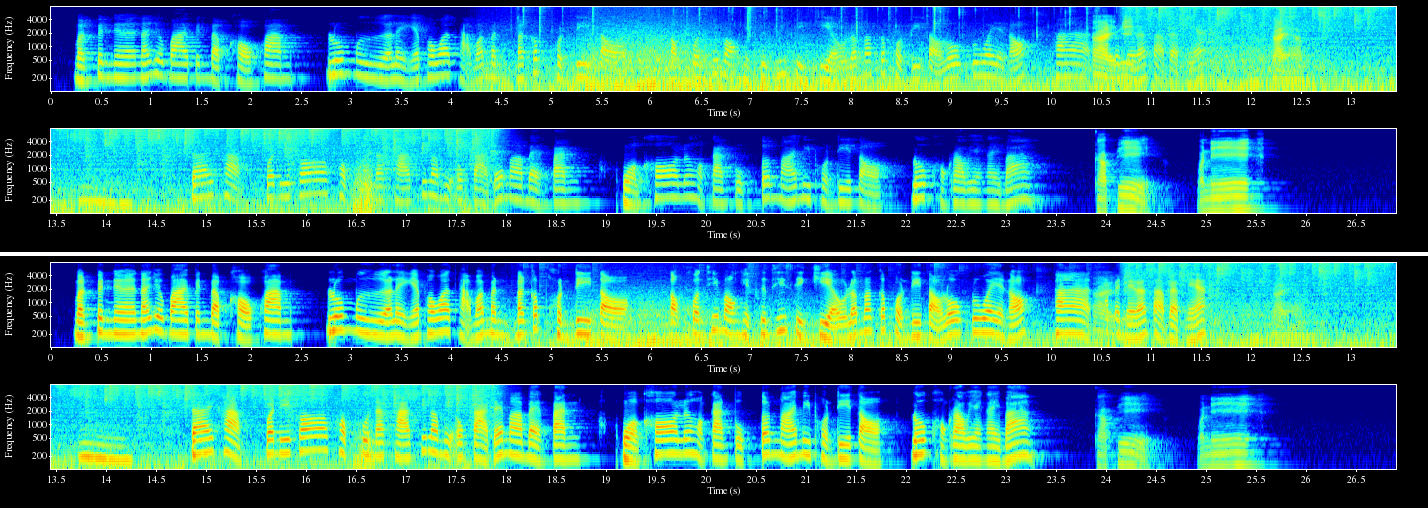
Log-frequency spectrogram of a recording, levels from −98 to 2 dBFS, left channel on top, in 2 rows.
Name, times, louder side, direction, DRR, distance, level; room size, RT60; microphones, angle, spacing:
voice 1, 0.2-2.4 2.8-5.8 6.2-9.8 10.0-11.6 13.7-14.3 14.8-18.7 19.2-21.7 22.1-23.3, right 9 dB, 85° right, 19 dB, 0.3 m, -32 dB
sound 1, 4.2-16.7, left 2 dB, 75° left, 0.9 m, -41 dB
voice 2, 10.4-10.9 12.2-12.5 23.9-24.4 24.9-25.6, left 6 dB, 40° left, 17 dB, 0.4 m, -37 dB
sound 2, 10.7-17.9, equal, ahead, 1.7 m, -39 dB
8.3 x 7.3 x 5.7 m, 0.63 s
head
